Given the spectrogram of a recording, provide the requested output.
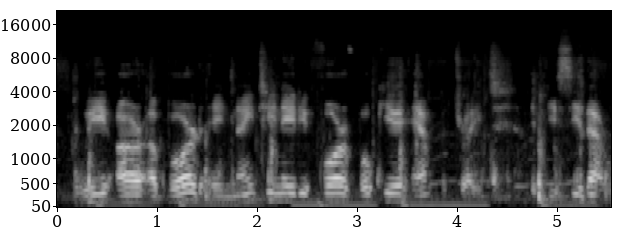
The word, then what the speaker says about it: Wauquiez: our boat tour we are aboard a 1984 V amphitrite if you see that written it looks like it says wys but the correct pronunciation is V and it's raining again we've been trying to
